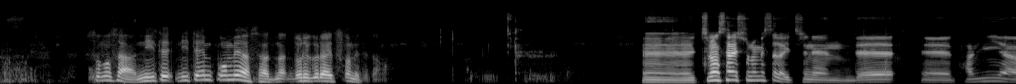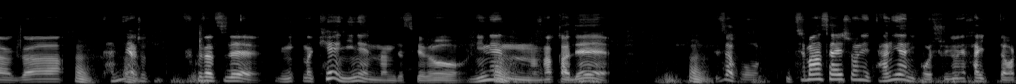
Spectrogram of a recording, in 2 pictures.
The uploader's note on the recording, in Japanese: 歩きながら1時間、対談する。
